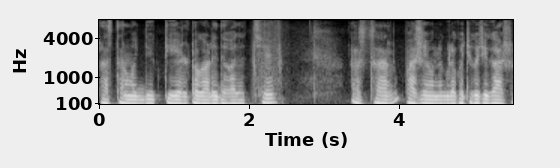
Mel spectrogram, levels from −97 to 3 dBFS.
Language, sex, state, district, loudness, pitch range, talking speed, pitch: Bengali, male, Assam, Hailakandi, -17 LUFS, 125-135 Hz, 140 wpm, 130 Hz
